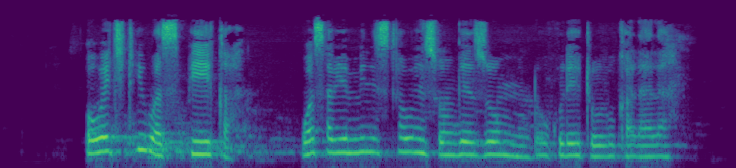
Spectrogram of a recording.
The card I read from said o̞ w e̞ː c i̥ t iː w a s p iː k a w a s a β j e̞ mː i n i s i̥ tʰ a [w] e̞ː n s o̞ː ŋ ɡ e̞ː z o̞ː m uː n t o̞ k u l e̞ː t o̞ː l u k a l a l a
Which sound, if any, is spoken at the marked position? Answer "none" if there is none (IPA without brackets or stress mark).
w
